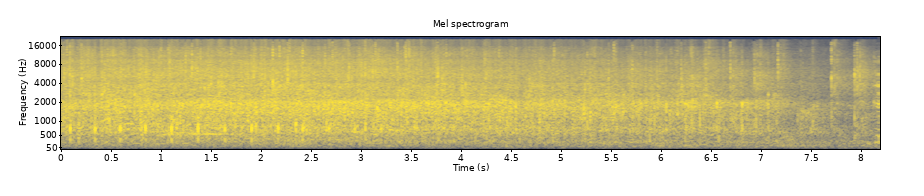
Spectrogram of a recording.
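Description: An audience at a high school awards ceremony applauds, giving a dense, sustained patter of clapping that begins loud and slowly fades over several seconds.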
